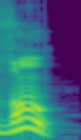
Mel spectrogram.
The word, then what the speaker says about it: Vingt: You know, I'm not going to say Vingt, V-I-N-G-T. I'm going to do my best to that French pronunciation, the Club Vent Orchestra, and a tune called Mandy and Me.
